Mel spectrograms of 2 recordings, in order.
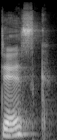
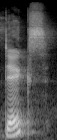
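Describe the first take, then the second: First: The word ends with an 'sk' sound. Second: The word ends with a 'ks' sound. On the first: The speaker calls it right. "instead of saying disc" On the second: The speaker calls it wrong. "he says dix"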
